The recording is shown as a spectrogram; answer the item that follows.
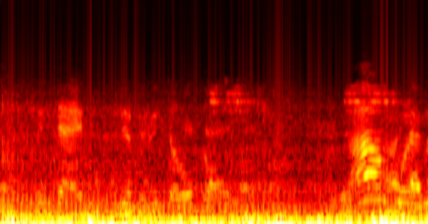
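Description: Indistinct voices of several people close by, talking and calling out over a steady low rumble, with one louder voice rising near the end.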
